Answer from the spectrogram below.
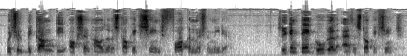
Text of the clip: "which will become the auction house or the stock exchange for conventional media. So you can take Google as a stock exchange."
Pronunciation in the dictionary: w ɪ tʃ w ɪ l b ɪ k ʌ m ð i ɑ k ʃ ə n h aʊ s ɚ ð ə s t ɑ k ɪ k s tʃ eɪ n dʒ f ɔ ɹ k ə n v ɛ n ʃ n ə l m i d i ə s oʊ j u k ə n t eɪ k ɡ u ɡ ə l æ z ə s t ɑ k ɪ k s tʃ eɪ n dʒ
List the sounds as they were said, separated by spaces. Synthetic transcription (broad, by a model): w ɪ tʃ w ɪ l b ɪ k ʌ m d i ɑ k ʃ ə n h aʊ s ɚ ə s t ɑ k ɪ k s tʃ eɪ n dʒ f ɔ ɹ k ə n v ɛ n ʃ n ə l m i d i ə s oʊ j u k ə n t eɪ k ɡ u ɡ ə l æ z ə s t ɑ k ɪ k s tʃ eɪ n dʒ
